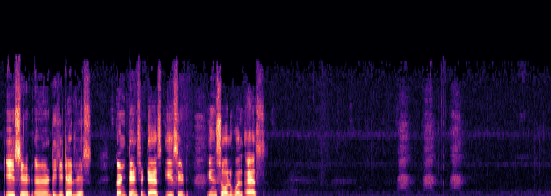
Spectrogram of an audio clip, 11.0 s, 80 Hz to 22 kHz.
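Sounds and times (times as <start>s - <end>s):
short harsh bird calls: 3.9s - 4.2s.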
